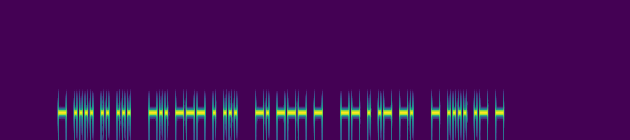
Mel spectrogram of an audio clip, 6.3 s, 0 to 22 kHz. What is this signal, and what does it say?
Morse code, heard as a keyed tone, about 44 wpm, 700 Hz. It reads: THIS DOES NOT MEAN THAT
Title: Sets of 5 Words Encore2 45wpm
